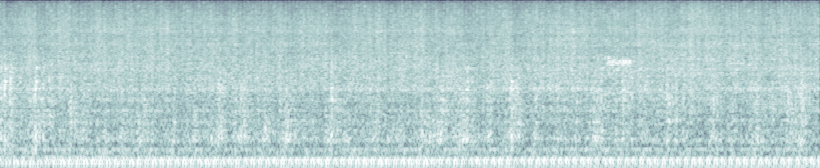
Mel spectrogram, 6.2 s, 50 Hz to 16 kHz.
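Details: 1994 Supra twin-turbo 6-speed: a heavy, steady low drone with a faint pulsing throb that sounds like engine noise but is actually a worn rear wheel bearing.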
